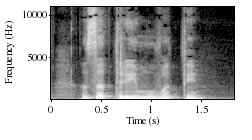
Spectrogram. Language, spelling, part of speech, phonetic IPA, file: Ukrainian, затримувати, verb, [zɐˈtrɪmʊʋɐte], Uk-затримувати.ogg
- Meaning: 1. to detain, to hold back, to keep back, to stop (halt the forward movement of) 2. to delay, to slow down, to retard, to hinder, to stem, to check, to inhibit 3. to detain, to arrest, to apprehend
